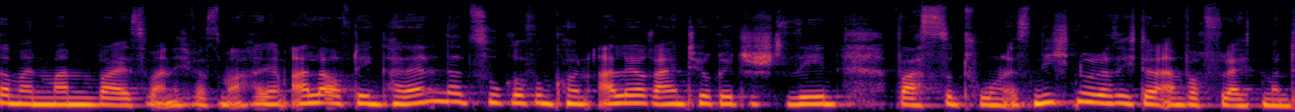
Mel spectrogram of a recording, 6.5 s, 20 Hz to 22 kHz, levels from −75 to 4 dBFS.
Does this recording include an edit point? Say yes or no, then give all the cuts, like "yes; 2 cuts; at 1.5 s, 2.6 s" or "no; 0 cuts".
no; 0 cuts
